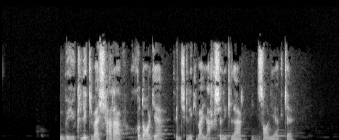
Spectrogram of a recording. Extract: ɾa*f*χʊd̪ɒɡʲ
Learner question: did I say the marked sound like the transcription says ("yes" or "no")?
yes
